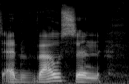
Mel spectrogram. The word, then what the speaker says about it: advowson: Next is advousen. I believe that is how it's pronounced, advousen, A-D-V-O-W-S-O-N.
